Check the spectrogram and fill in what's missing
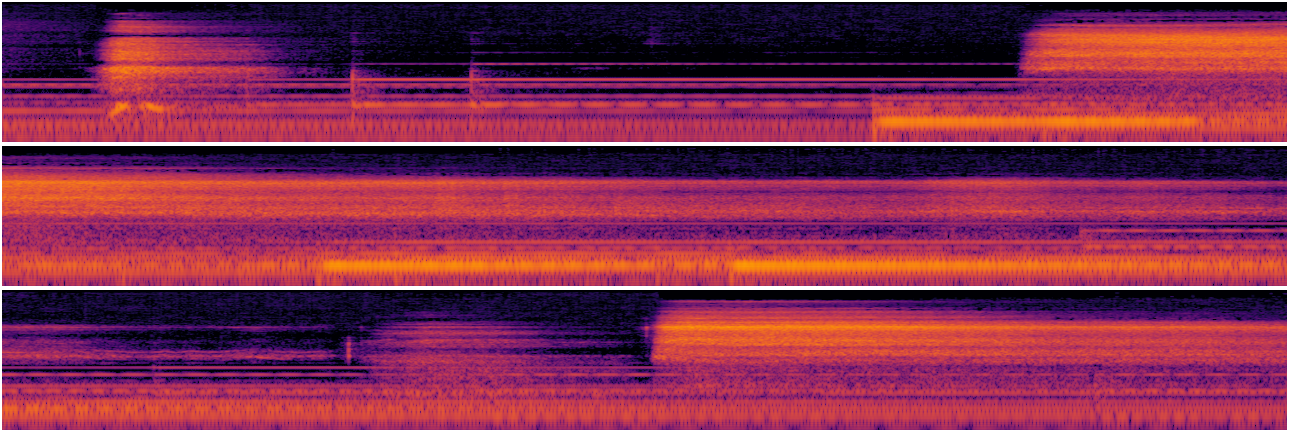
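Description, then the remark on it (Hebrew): An eerie, echoing cave soundscape: a steady low drone with airy, breathy gusts that swell and fade several times, loud and enveloping, with no voices. “כמה יפה כאן במערה.”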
